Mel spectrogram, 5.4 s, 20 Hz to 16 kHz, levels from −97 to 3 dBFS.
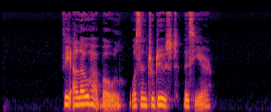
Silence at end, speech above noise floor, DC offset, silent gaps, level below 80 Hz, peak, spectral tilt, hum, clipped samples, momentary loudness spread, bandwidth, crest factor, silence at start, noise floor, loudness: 1.2 s; 54 dB; under 0.1%; none; -60 dBFS; -8 dBFS; -5 dB/octave; none; under 0.1%; 10 LU; 11.5 kHz; 18 dB; 1.25 s; -77 dBFS; -24 LUFS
